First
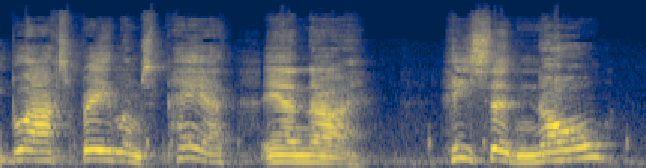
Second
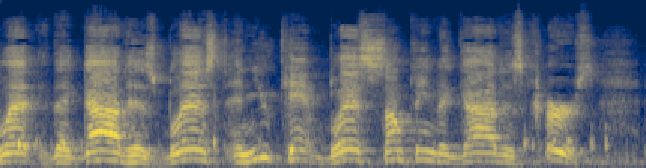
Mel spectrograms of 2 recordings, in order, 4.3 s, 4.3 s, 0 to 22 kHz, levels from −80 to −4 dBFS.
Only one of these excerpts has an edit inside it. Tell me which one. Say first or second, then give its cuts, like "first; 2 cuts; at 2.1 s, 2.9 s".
first; 1 cut; at 1.7 s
